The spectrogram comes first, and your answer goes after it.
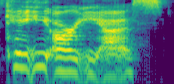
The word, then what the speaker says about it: Keres: I want to say it's pronounced Keres. It's Keres, but they're female.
